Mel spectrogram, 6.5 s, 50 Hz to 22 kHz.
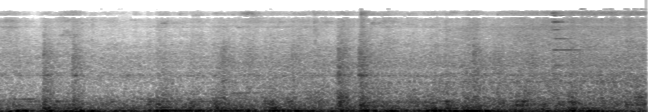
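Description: Keio 7000 series electric commuter train running at speed: a steady low rumble of wheels on rail, with a few sharp clacks spread unevenly through it.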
